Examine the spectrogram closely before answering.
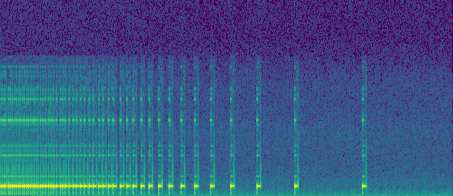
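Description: Rapid ticking clicks slow down steadily and stop.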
